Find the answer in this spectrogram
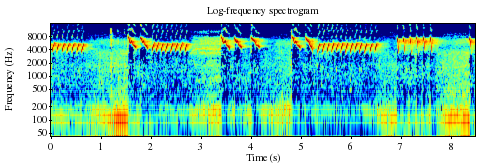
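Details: Crested jay singing in the tembakan sadis style; loud, rapid bursts of high clipped notes, about ten per second, alternating with sharp down-slurred whistles, over a low rumble of background noise.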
